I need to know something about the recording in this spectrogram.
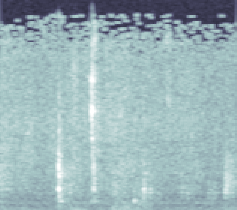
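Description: A few light ticks and taps of writing on a board as a diagram is drawn and labelled, over a steady low room hum.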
